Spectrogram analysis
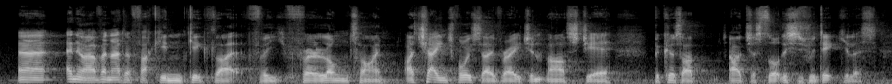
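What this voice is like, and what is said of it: London accent, male voice. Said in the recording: “with a London sounding accent ... London, male, white”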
